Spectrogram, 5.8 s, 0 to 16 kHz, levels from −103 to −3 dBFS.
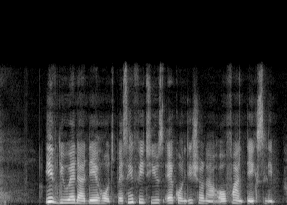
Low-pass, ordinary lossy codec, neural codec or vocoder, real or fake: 10.8 kHz; AAC, 96 kbps; vocoder, 24 kHz, 100 mel bands, Vocos; fake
